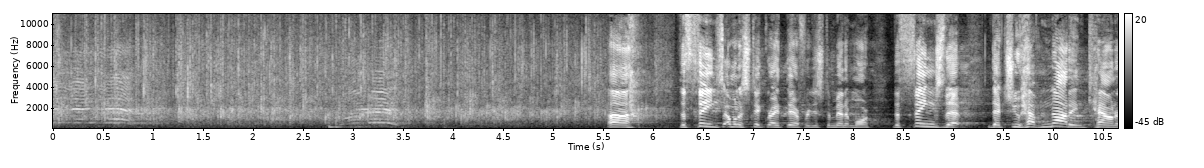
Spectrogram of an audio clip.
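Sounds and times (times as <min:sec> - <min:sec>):
audience clapping hands: 0:00.0 - 0:06.6
speech: 0:05.6 - 0:10.6.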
